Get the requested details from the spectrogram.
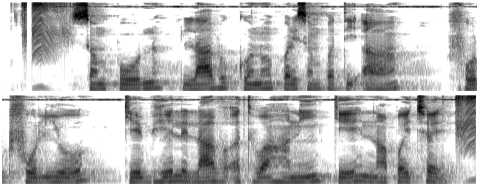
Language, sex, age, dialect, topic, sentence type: Maithili, male, 18-24, Eastern / Thethi, banking, statement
